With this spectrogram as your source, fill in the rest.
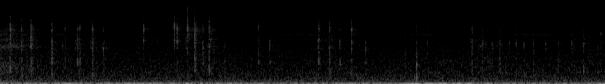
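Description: Rapid, uneven key clicks from code being typed on a computer keyboard, close and steady throughout with a few louder taps, no voices.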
